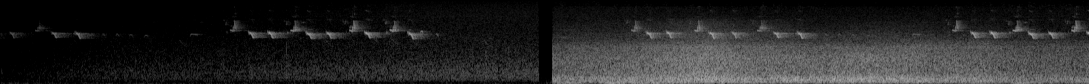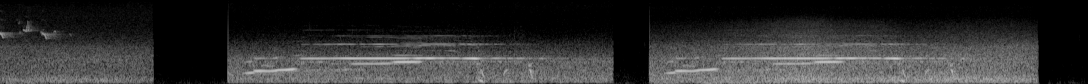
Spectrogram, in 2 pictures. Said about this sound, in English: let's just play a clip from a Colorado forest. I think it's both, we're going to be listening to a red crossbill or several and some elk, and we can talk about that.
